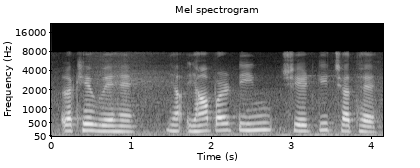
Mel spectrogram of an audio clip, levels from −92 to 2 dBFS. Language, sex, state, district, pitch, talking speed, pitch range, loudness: Hindi, female, Punjab, Kapurthala, 215 Hz, 175 wpm, 205-235 Hz, -14 LUFS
